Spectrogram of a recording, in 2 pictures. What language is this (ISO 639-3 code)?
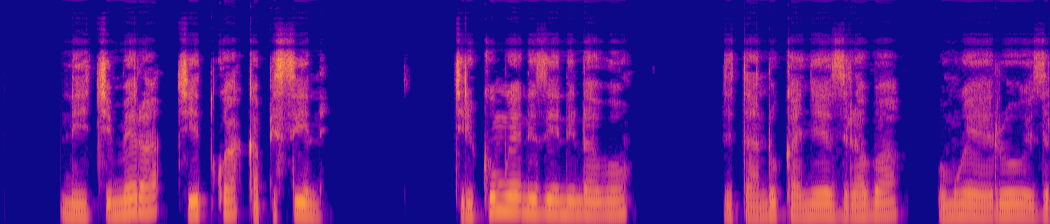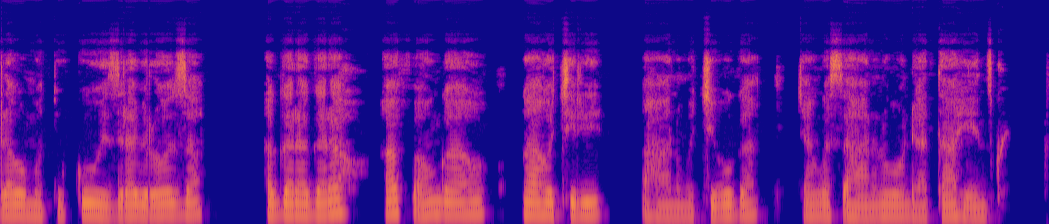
kin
